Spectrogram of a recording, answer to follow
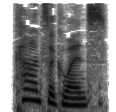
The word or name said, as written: consequence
